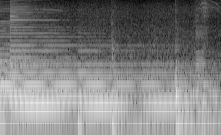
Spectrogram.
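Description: Acoustic guitar played fingerstyle: a chord left ringing, with a few single notes plucked over it.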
